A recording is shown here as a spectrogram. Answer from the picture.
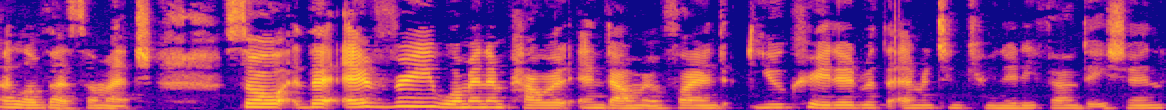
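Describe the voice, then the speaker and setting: A woman speaks at medium pitch and a moderate pace. Hers is an unremarkable speaking voice with ordinary pitch variation. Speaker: podcast host, executive director. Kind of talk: interview question.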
